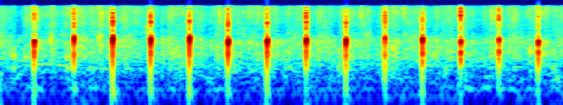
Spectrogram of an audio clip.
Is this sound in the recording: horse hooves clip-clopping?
no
